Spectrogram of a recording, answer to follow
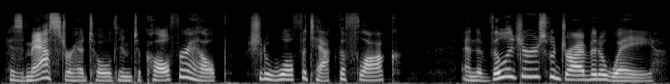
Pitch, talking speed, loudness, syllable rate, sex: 220 Hz, 195 wpm, -20 LUFS, 4.8 syllables/s, female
